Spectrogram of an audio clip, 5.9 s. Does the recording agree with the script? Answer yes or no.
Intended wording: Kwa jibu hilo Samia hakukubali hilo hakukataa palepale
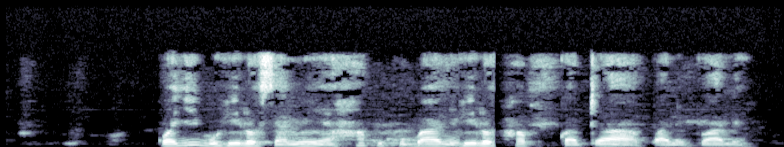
yes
